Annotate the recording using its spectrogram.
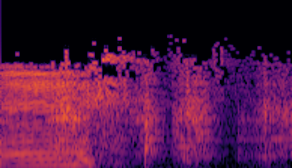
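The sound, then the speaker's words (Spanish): A human voice imitates a cow with one low, drawn-out moo that fades after about half a second, followed by quieter, indistinct rustling sounds. “No mojas como vaca y dime qué traes conmigo.”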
